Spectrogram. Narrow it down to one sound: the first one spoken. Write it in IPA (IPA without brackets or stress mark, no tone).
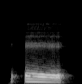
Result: ʔ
